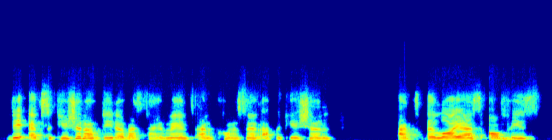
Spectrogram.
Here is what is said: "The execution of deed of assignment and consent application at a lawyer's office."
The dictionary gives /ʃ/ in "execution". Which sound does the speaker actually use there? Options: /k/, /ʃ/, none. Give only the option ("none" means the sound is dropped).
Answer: /ʃ/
